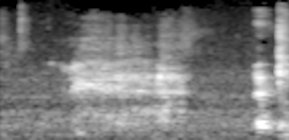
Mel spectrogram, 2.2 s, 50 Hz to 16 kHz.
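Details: Kittens born November 22, surrendered with their mother Olympia, sleepy indoors on a February 13, 2018 afternoon; one long, steady, mid-pitched meow lasting nearly a second, followed by short sharp knocks and rustling in a small room.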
